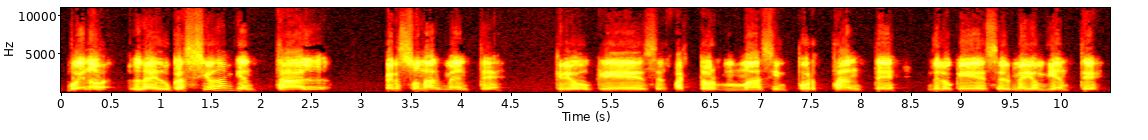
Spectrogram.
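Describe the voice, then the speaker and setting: Chilean man explaining in a bright voice. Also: on the high side, dry recording, poor audio. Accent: Chilean Spanish. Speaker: guest. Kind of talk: interview answers.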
